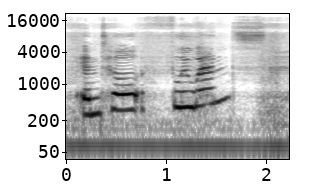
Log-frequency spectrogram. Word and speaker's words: Intellifluence: the app into fl i don't know how to say this intel fluence i have to say that really slow to say it correctly but this this one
